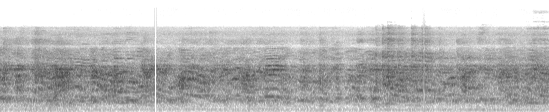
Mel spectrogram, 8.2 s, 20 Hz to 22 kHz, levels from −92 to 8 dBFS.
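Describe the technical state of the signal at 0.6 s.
At 0.6 s the sound is intact, with no dropout, distortion, glitch or other technical fault.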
